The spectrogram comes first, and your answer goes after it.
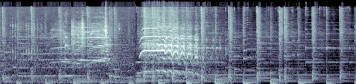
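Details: Horse neighing: a loud, quavering whinny that starts high and slides downward with a shaky tremolo, lasting about a second and a half. It plays over steady, rhythmic background music with beats throughout.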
